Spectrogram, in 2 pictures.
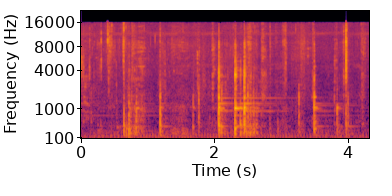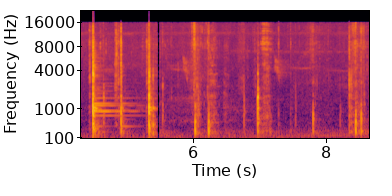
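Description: Cleavers chopping fresh coconut meat on a wooden chopping board: irregular sharp knocks of blade on wood. Around two seconds in and again from about four to five seconds in, a short steady ringing tone sounds over the chopping.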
